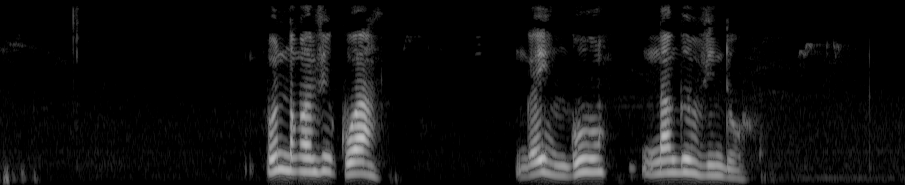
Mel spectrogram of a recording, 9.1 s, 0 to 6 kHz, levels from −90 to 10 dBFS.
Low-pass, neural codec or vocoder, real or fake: 5.4 kHz; none; real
